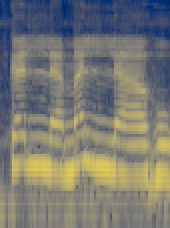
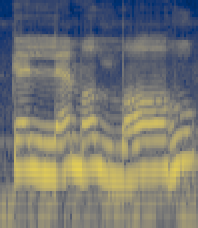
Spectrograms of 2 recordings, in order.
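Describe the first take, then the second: First: کلم اللہ with a thin lām in اللہ; thin Allah. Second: کلم اللہ with a full, heavy lām in اللہ; heavy Allah. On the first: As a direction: say اللہ lightly, unrounded. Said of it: "یہ ہم نے غلط پڑھا ہے". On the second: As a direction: round the lips for a thick اللہ. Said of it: "تجوید کا حق ادا کر دیا". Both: Shown as a demonstration.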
